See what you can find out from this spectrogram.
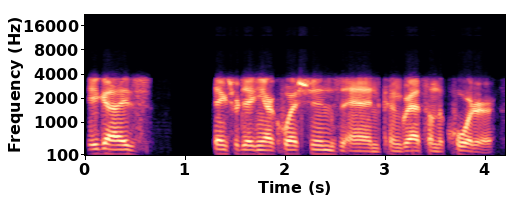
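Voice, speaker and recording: A man's voice: lowish voice, fairly even intonation, moderate pace, smooth. A male financial analyst politely asking questions on a conference call. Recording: narrow phone line.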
